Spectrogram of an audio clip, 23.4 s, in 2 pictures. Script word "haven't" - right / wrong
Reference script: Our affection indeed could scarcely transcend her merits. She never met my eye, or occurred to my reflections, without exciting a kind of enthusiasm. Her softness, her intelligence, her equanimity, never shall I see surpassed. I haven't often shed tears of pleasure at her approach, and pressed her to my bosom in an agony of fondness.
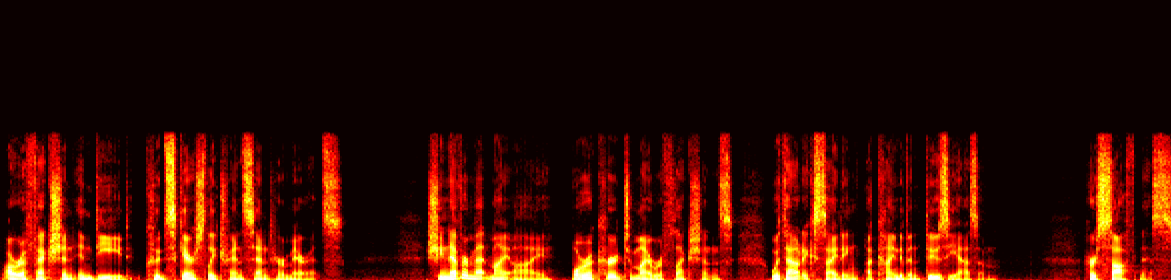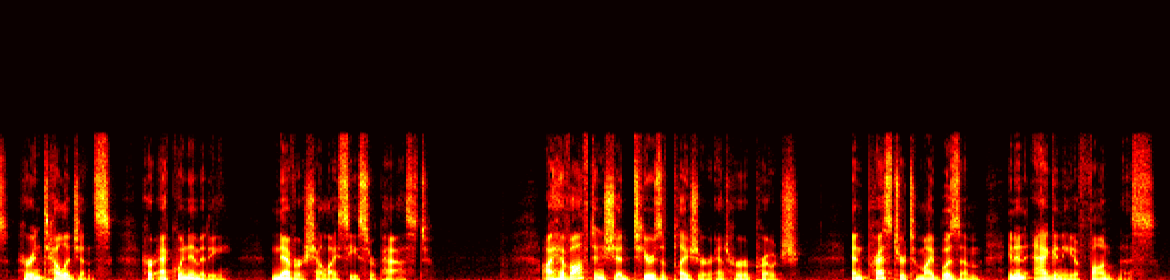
wrong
